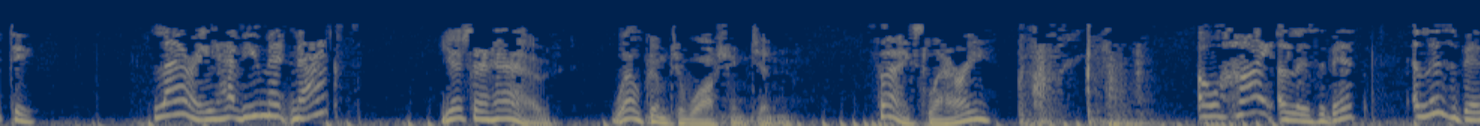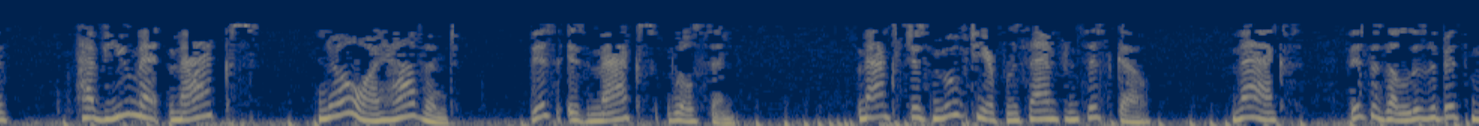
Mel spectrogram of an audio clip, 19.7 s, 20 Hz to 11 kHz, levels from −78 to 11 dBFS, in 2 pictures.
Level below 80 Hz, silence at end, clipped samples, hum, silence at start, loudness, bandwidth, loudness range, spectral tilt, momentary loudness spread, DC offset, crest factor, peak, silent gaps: -40 dBFS; 0 s; under 0.1%; none; 0 s; -27 LUFS; 5.8 kHz; 2 LU; -9.5 dB/octave; 13 LU; under 0.1%; 16 dB; -10 dBFS; none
